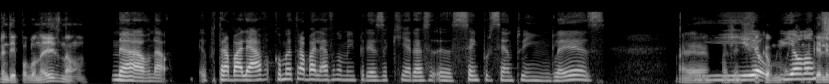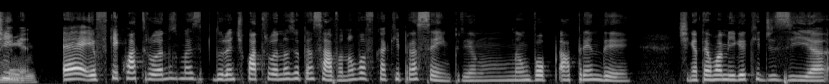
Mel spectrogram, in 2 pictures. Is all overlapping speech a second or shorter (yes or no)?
no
